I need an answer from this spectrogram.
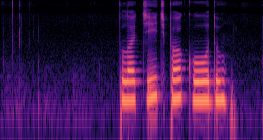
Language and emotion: Russian, sad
